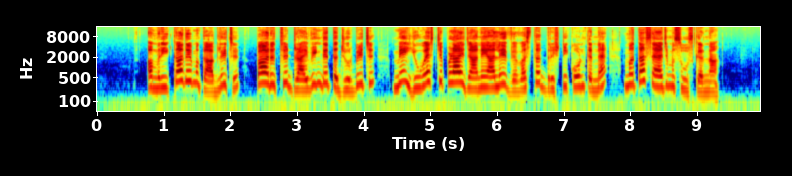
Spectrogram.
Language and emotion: Dogri, happy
